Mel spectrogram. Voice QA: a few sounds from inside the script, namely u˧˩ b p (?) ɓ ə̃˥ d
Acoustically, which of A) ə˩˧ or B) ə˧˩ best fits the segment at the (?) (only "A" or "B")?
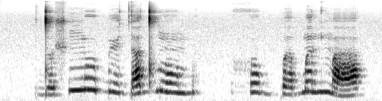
A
